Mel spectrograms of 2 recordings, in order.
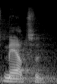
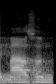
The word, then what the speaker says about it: Märzen: And there's also this thing, Märzen is not like, the pronunciation of that. It's Märzen. Yes. But that's usually quite okay in English even. Many people say Marzen, but it's okay. It's not as distorted as Rauch.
